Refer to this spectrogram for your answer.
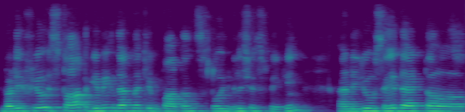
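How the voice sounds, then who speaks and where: With a Pakistani accent, a man speaks at a moderate pace in a high pitch and monotone, flat intonation. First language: Urdu. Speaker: English conversation channel host. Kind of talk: English practice conversation.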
